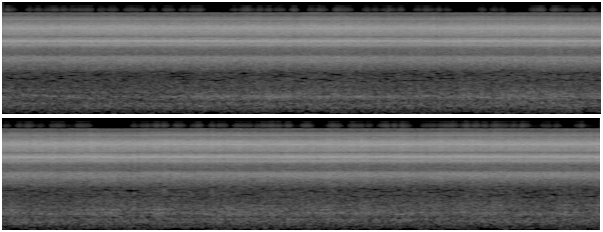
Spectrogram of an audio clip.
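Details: Continuous cicada song, a dense shrill whirring drone that never breaks or changes in loudness, layered in high metallic bands, with nothing else audible over it.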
